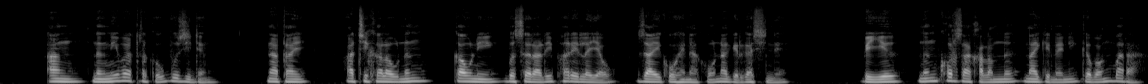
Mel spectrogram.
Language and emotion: Bodo, sad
